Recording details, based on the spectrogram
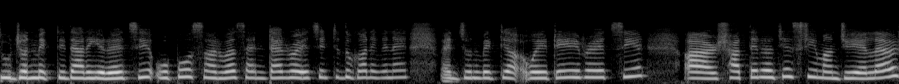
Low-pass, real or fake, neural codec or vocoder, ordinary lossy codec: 7.2 kHz; fake; codec, 16 kHz, 0.5 kbps, X-Codec, WavLM features, trained on Multilingual LibriSpeech; none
